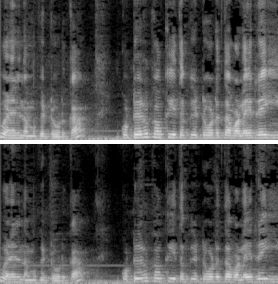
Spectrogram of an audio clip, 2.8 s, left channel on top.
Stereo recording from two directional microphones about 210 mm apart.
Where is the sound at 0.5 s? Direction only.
65° left (ahead or behind).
